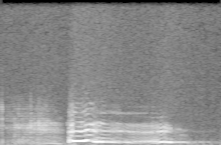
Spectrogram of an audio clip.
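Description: A man sobbing theatrically: a breathy gasp, then a long wavering moan that slides down in pitch.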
